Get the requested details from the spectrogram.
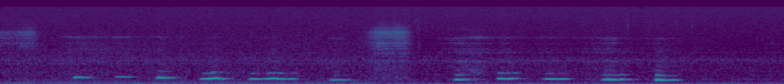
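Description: A young woman speaks quietly and wearily, close by.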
